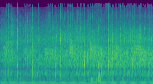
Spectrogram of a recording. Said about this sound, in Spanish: Entonces denle un aplauso al Señor.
